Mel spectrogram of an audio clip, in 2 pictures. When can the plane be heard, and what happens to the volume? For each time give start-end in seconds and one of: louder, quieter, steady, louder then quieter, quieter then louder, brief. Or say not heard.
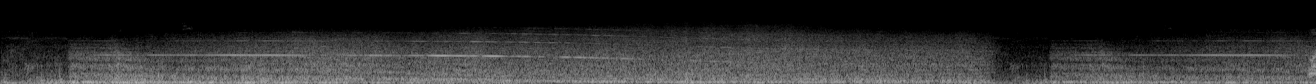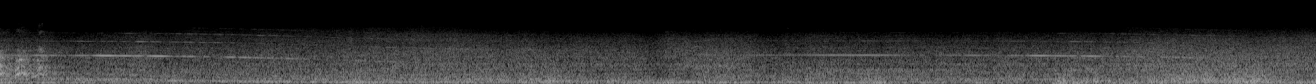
0.0-26.2 quieter.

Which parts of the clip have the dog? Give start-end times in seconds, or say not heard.
12.9-13.7.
